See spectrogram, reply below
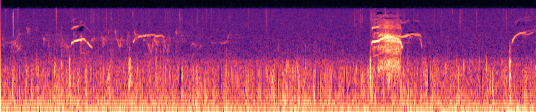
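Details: An osprey female on an Estonian nest with two chicks, calling the male to bring food at evening: repeated short upslurred whistles spaced a second or so apart, with one louder cry near five seconds, over low steady noise.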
